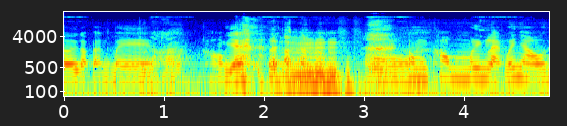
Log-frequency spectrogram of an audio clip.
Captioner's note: laughing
